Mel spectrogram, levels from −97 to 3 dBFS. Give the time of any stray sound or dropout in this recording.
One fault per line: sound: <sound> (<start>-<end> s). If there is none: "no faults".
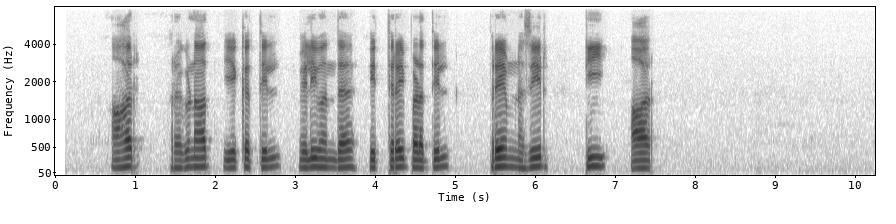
no faults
